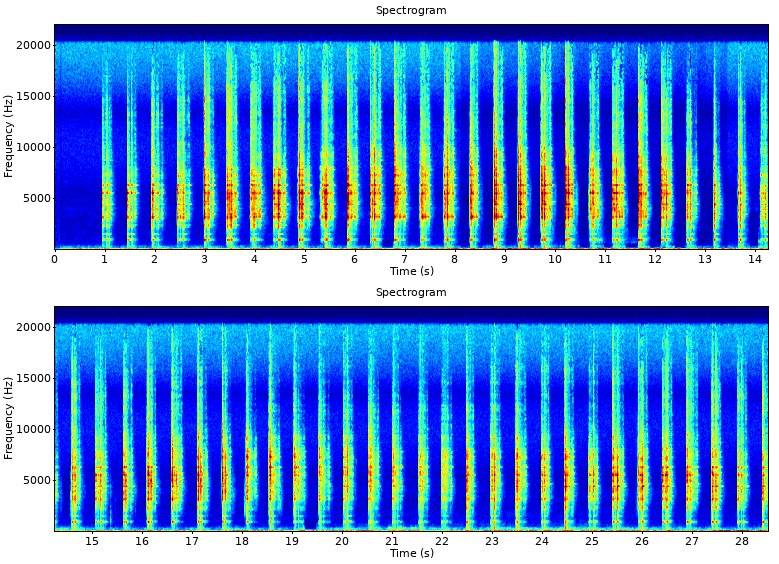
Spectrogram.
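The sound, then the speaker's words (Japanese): Rapid, steady tapping on a metal spray can of carbonated facial toner, dozens of crisp bright taps in a regular rhythm, fairly quiet, with no voices. “そうだな、じゃあさっき使った炭酸化粧水のスプレー缶をタッピングしてみるね。”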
